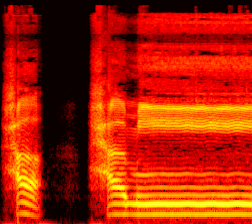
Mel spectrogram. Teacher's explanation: Ha pedas. Tengah kerongkong.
